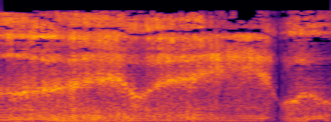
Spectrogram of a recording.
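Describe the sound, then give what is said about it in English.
A man's voice imitates the noise his stomach made when he woke up one morning, a long, loud, continuous guttural growl that wavers in pitch, then breaks briefly near the end before resuming. “I wake up and my stomach's like making this noise.”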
